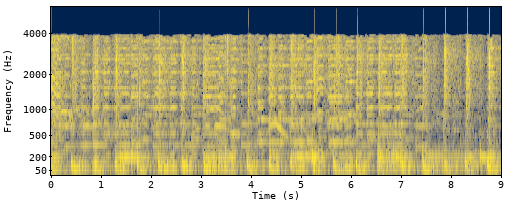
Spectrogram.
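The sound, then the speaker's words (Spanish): A whole theatre audience claps in steady rhythm along to lively carnival music with a strong beat, the sharp claps repeating evenly and mixing with the band at a fairly loud level. “A ver, todo el teatro haciendo palmas, que se define danza americana.”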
